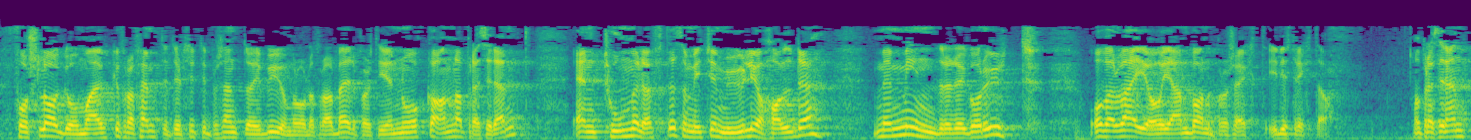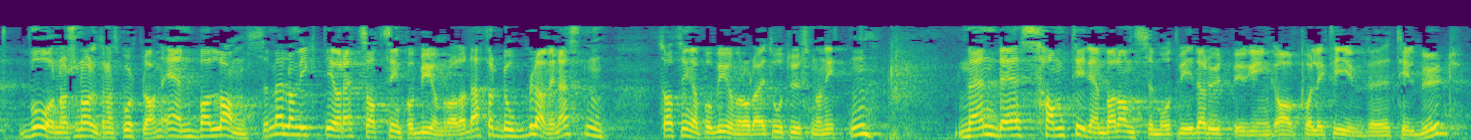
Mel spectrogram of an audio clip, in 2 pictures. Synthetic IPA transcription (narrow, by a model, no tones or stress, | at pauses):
fɔʂlɑːɡəɔmɔɑʉkəfɾɑfɛmt̪ɪt̪ɪlsʏt̪ːɪpɾʊsɛnt̪ːɔʏbyːʊmɾoːd̪əfɾɑɑɾbæɪd̪əɾpɑt̪ʰiːənoːkʊɑnːɑpʰɾɛsɪd̪ɛnt̪ | ʔɛnt̪ʰʊmːəlœft̪əsɔmɪçːəɛɾmʉːlɪɔhɑld̪ə | mɛmɪnd̪ɾəd̪ɛɡoːɾʉːt̪ | ʔoːʋəɾʋæɪɔjæːɳbɑːɑnd̪əpʰɾʊʂɛkt̪ʰɪ̰d̪ɪst̪ɾɪkt̪ʰɑ̰ | ɔpʰɾɛsɪd̪ɛnt̪ʋoːɾnɑʂʊnɑːlət̪ʰɾɑnspɔʈ̚pʰlɑːnæɾɛnbɑlɑnsəmɛlːɔmʋɪkt̪ɪɔɾɛt̪ːsɑt̪sɪŋpʰɔbyːʊmɾoːd̪əd̪æfɔɾɖʊblɑɾʋɪnɛst̪n̩ | sɑt̪sɪŋɑpɔbyːʊmɾoːd̪ɑɪt̪ʰuːt̪ʰʉːsn̩ɔnɪt̪ːn̩ | mɛnd̪ɛæsɑmt̪ʰiːd̪ɪænbɑlɑnsəmuːt̪ʋiːd̪ɑɾəʉːt̪̚bʏɡːɪŋɑʋkʰɔlːɛk̚t̪ʰiːʋt̪ʰɪlbʉːd̪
